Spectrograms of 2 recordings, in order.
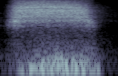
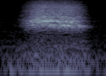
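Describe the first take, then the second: First: The shush sounds harsh and rude. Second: The shush sounds soft and gentle.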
